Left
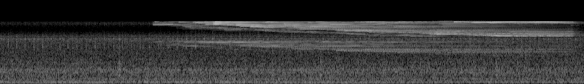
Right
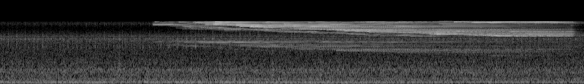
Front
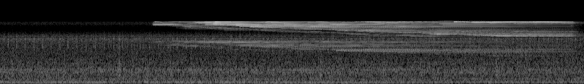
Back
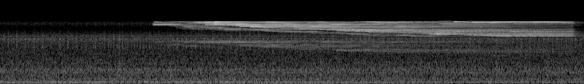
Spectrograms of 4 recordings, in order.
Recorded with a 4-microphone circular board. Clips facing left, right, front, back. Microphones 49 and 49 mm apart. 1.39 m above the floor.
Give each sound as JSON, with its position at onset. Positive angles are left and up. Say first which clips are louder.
{"t": 1.5, "sound": "a chime", "louder": "left 2 dB, front 2 dB", "azimuth_deg": 25, "distance_m": 1.2}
